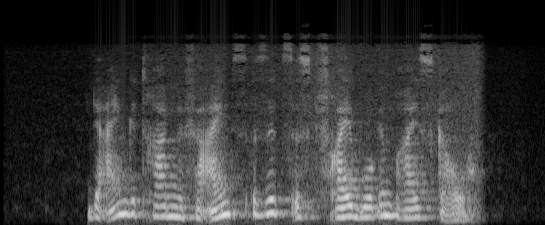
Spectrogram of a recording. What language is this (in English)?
German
